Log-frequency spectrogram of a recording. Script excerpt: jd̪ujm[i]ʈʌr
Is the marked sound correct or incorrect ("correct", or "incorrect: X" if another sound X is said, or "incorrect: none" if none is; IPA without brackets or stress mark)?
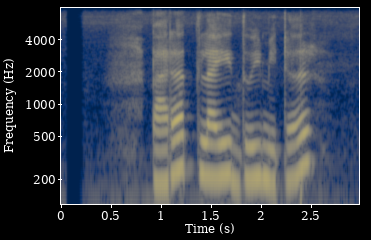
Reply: correct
